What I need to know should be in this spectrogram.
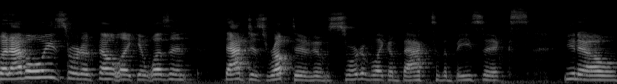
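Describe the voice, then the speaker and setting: With an American accent and a plain, everyday voice, a woman at fairly high pitch talks at a moderate pace with big swings in loudness. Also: ordinary pitch variation. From US, Northern Virginia. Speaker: rabbi and podcast co-host. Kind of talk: casual podcast conversation.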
